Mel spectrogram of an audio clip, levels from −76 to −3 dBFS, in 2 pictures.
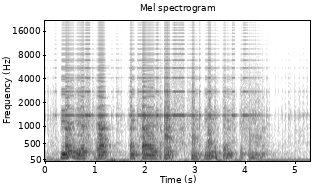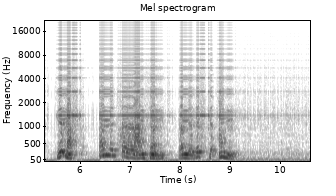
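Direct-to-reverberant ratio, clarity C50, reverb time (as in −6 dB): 8.0 dB, 15.5 dB, 0.50 s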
